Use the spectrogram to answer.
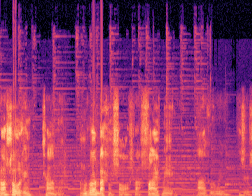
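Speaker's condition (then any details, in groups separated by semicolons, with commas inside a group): Stage 4 tongue cancer, hemiglossectomy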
